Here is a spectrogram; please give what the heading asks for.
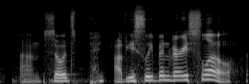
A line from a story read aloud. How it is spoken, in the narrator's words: he chuckles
